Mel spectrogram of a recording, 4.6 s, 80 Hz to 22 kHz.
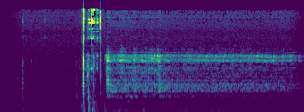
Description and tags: Car turning on sound
A sound of a car starting its engine
It's also known as a car ignition sound
The RPM values of any car engine (when turned on): Low - 1000 RPM, High - 7000 RPM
